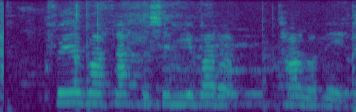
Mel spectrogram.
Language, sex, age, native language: Icelandic, female, 12, Icelandic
